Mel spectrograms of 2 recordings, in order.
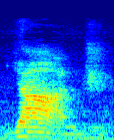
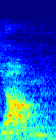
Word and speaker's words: Yonge: looked like it said yawns okay you look at that word and you see you don't think at vs that's pronounced young it says it's it's spelled like it's yawns okay so that out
